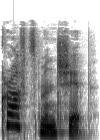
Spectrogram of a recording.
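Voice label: "craftsmanship", British English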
